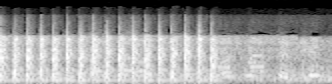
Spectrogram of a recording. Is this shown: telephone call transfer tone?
no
